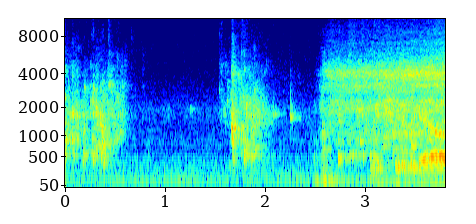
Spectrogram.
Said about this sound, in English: Make sure we get all the soap rinsed out of there.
